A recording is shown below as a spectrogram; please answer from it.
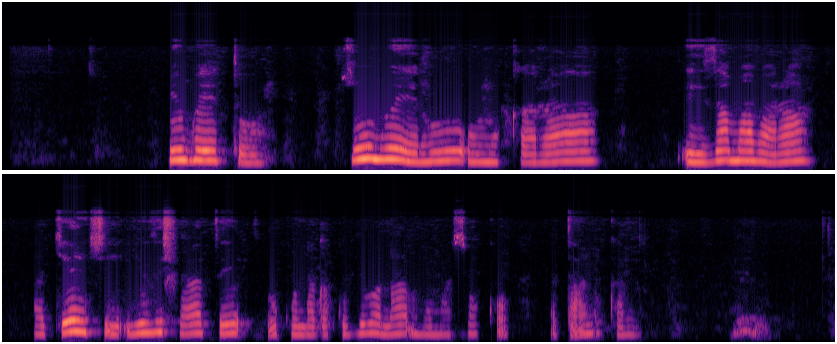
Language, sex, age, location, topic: Kinyarwanda, female, 36-49, Musanze, finance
